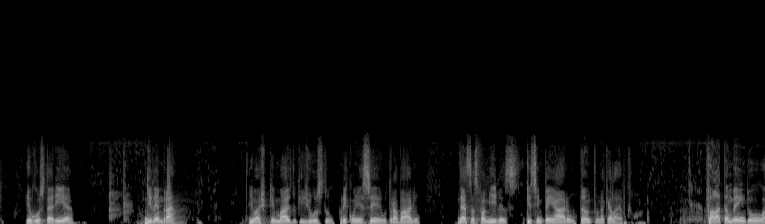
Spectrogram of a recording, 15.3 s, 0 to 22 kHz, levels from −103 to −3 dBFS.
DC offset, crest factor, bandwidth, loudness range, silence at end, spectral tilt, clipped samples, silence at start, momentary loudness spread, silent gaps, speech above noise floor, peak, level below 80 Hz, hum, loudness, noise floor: under 0.1%; 26 dB; 8.4 kHz; 3 LU; 0 s; -7 dB/octave; under 0.1%; 0.55 s; 11 LU; 1.74-1.78 s, 4.42-4.60 s, 6.70-6.77 s, 8.42-8.50 s, 8.89-8.97 s, 9.03-9.08 s, 11.55-11.60 s; 43 dB; -12 dBFS; -78 dBFS; none; -37 LUFS; -79 dBFS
